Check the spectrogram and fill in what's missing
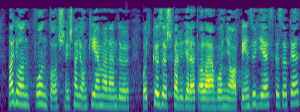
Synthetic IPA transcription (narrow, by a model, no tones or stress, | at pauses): nɒɟo̞nfo̞nt̪o̞ʃeːʃnɒɟo̞ŋkiɛmɛlɛnd̪øː | ho̞ckø̞zø̞ʃfɛlyɟɛlɛt̪ɒlaːvo̞ɲːɒːpeːnzyɟiɛskø̞zø̞kɛt̪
